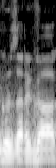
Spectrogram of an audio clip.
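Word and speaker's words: گزرگاہ: भी ज़रूर विज़िट करें, गुज़रगाह को। मैंने शुरू में इसका प्रोनाउंस जो है ना इसको अच्छे से नहीं किया था, लेकिन इसको गुज़रगाह कहते हैं, ठीक है।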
